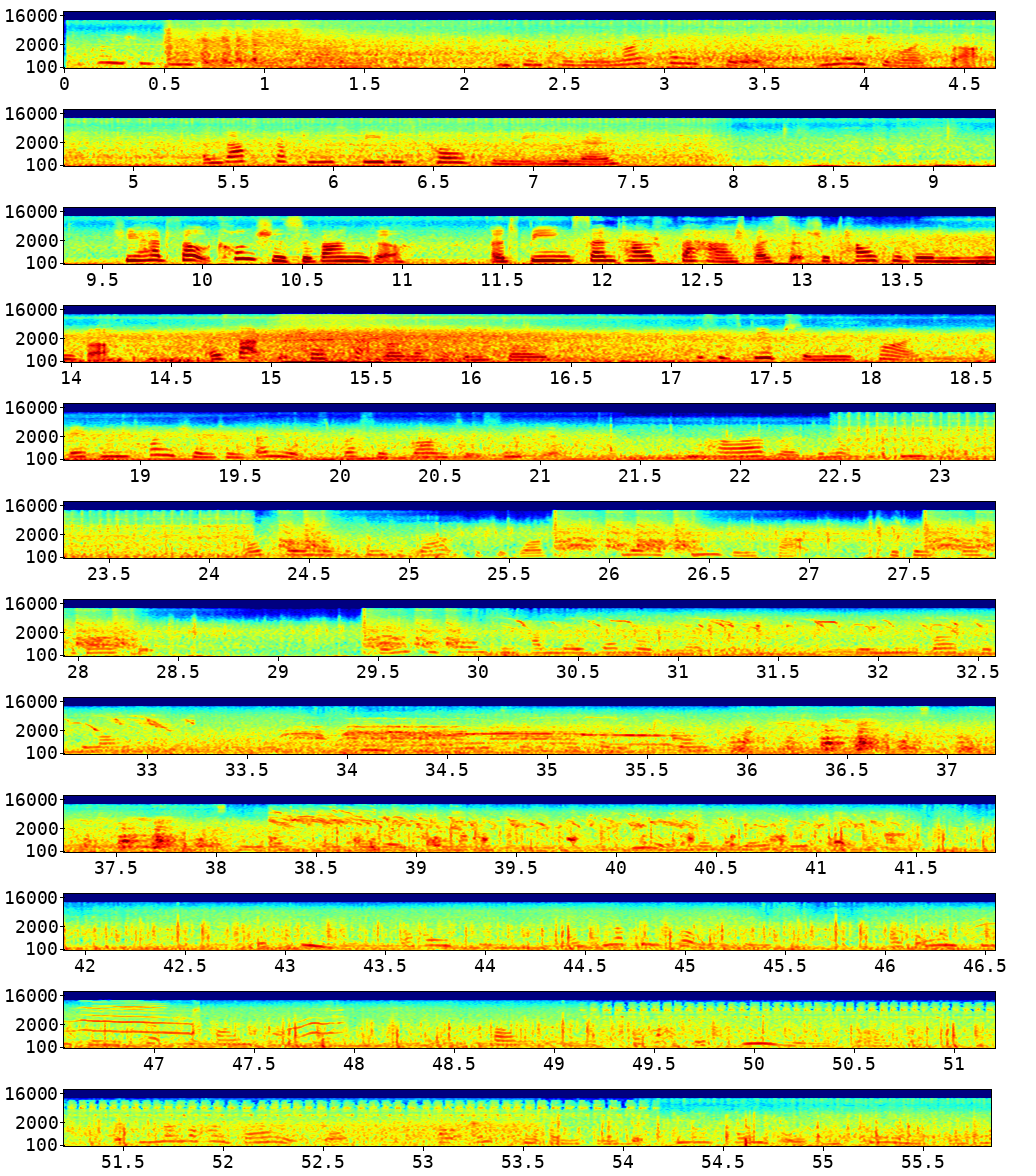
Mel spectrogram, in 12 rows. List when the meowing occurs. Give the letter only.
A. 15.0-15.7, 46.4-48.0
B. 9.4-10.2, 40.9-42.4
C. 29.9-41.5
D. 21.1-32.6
A.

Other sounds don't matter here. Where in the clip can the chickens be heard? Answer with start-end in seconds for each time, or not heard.
29.9-41.5.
